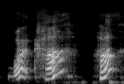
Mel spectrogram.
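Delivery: acted puzzlement, rising high; short questions, unable to make out a word; baffled. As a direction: play baffled and hard of hearing. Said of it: "I was like".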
